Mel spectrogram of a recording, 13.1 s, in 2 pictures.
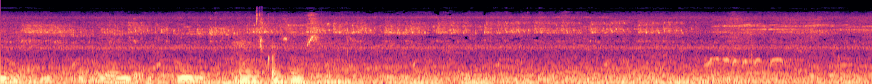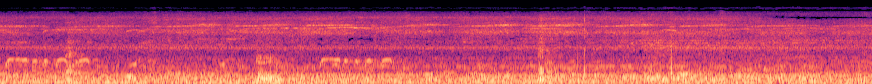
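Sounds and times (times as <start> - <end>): bird warbling call: 4.4 - 9.9.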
